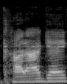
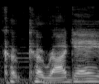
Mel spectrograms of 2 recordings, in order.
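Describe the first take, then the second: First: It is said with a Japanese-style pronunciation. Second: It is said with an English-style pronunciation. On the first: The speaker calls it right. "fried chicken in Japan is called karage" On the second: The speaker calls it wrong. "if you don't want to pronounce it correctly"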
